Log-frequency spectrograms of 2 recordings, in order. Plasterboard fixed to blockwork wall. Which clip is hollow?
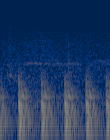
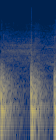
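The second.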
